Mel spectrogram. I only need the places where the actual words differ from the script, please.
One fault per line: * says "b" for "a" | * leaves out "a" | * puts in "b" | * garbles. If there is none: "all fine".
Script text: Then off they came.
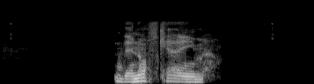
* leaves out "they"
